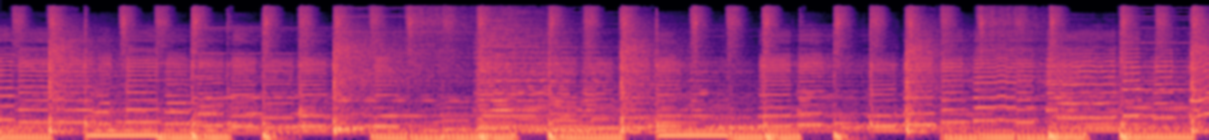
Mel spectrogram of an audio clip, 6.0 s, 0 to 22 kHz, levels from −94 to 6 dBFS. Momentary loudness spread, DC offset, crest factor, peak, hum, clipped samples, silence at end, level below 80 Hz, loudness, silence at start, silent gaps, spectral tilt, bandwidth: 3 LU; under 0.1%; 16 dB; -2 dBFS; none; under 0.1%; 0 s; -22 dBFS; -17 LUFS; 0 s; none; -4.5 dB/octave; 19.5 kHz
